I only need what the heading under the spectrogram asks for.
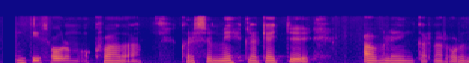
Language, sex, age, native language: Icelandic, male, 13, Icelandic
